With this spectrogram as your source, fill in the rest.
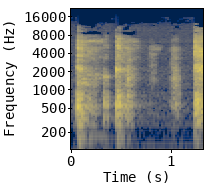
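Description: A person coughs several times in a quick, rough cluster, close and fairly loud.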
